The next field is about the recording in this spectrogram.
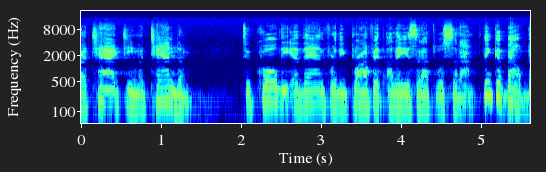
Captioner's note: speaks Arabic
